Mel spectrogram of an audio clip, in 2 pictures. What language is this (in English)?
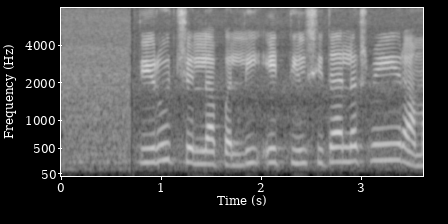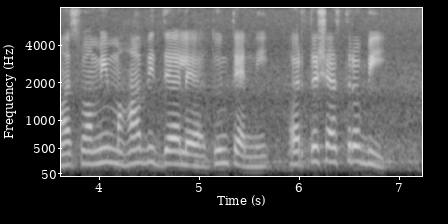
Marathi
